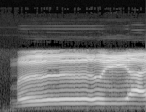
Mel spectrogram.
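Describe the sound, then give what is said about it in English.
A person imitates a cow with one long, loud "moo" as a singing voice exercise, held as a steady, unwavering tone for about two seconds, with no other sounds. “Moo. Okay, you don't know your vowels, but that's okay.”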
